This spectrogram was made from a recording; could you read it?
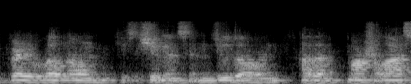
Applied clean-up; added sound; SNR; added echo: neural separator model SepFormer DNS4.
